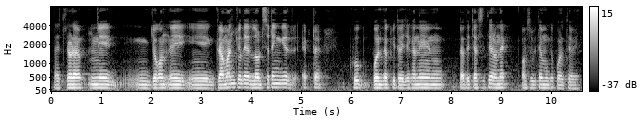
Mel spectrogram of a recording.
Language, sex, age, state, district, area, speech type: Bengali, male, 30-45, West Bengal, Purulia, urban, spontaneous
